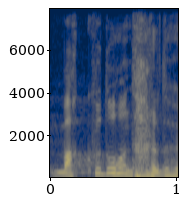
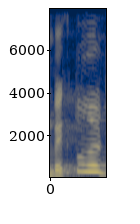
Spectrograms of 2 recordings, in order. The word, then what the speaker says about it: 맥도날드: 사로잡히기도 하고요 그래서 제가 저번 주 말씀 제목이 마크도 나르도 있죠 어떤 분은 그게 무슨 히브리어가 뭐 되게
